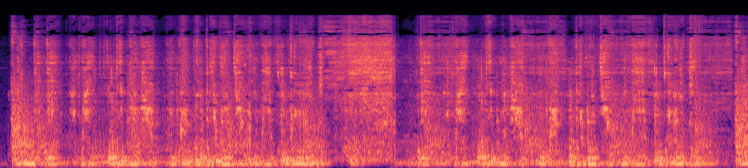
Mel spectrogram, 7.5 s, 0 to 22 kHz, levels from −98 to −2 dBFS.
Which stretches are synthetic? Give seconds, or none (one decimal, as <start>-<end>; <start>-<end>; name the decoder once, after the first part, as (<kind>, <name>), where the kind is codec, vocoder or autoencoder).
1.0-2.5 (vocoder, BigVGAN v2); 3.0-5.8; 6.4-7.0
